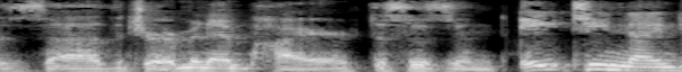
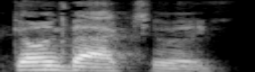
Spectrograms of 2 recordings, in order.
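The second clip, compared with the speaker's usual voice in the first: ordinary talk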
